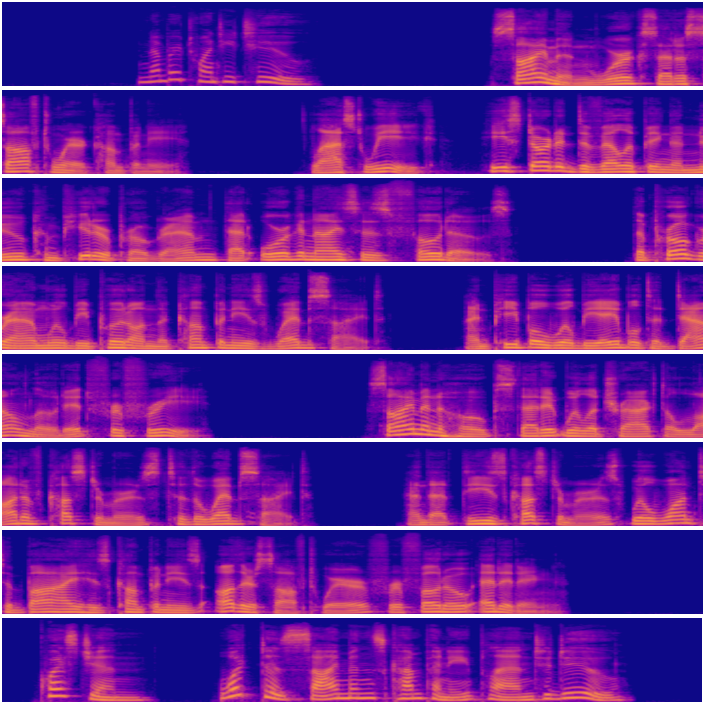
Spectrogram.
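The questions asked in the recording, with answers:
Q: What does Simon's company plan to do?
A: Offer a free photo-organizing program on its website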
